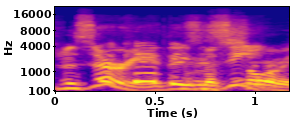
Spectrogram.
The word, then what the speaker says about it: Missouri: supposed to no it's missouri it's missouri yeah missouri it's missouri there's a it's a yeah it's two s's it's two s's so it's pronounced but it sounds like z's am i supposed to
